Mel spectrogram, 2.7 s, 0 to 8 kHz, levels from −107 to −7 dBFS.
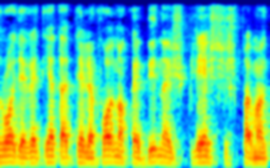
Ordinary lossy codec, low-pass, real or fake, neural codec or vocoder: MP3, 64 kbps; 7.2 kHz; real; none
